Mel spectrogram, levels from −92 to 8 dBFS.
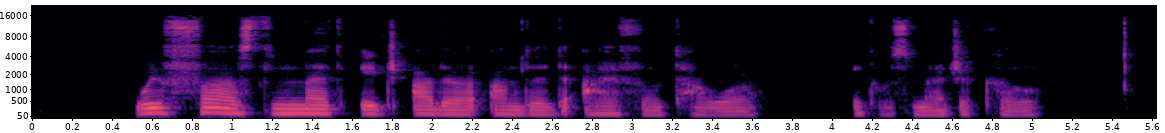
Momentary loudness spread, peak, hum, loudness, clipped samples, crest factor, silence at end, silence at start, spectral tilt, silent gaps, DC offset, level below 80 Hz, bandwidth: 18 LU; -20 dBFS; none; -38 LUFS; under 0.1%; 20 dB; 0.6 s; 0.5 s; -4.5 dB/octave; 3.89-4.09 s; under 0.1%; -78 dBFS; 16 kHz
